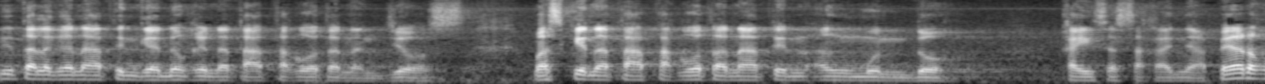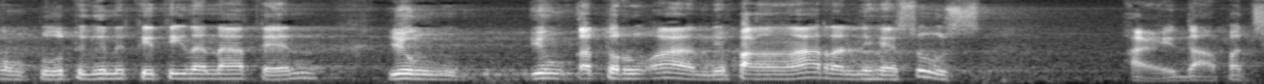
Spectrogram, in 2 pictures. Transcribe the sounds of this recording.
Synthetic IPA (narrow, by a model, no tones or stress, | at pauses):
nd̪iːt̪ɐlɐɡanaːt̪ɪnɡɐno̞nkɪnɐt̪aːt̪ɐkoːt̪ɐnːɐŋd͡ʒo̞s | mɐskɪnɐt̪aːt̪ɐkoːt̪ɐnaːt̪ɪnɐŋmʊnd̪o̞ | kɐjsɐsɐkɐɲa̰pɛːɾo̞kʊŋt̪uːt̪ojɡɪnɪt̪iːt̪ɪŋnɐnːaːt̪ɪnjʊŋjʊŋkɐt̪ʊɾʊʔanjʊŋpɐŋɐŋaːɾɐlnɪɦɛsus | ʔɐ̰jd̪aːpɐt̪̚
